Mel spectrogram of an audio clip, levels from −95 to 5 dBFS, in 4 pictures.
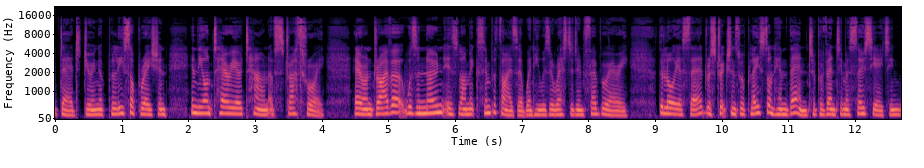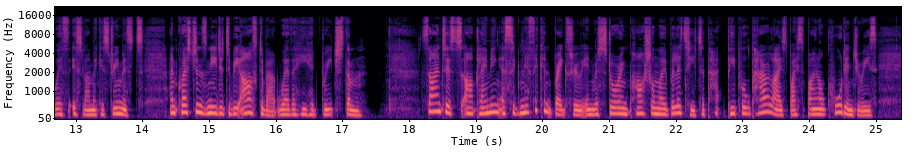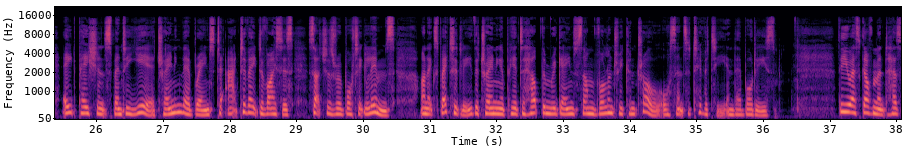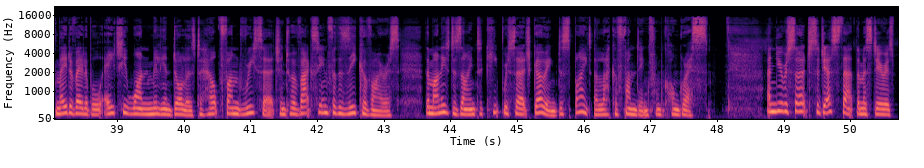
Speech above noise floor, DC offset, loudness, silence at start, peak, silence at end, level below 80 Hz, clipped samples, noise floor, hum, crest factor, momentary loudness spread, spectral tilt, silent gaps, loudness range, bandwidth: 27 dB; under 0.1%; -27 LUFS; 0 s; -12 dBFS; 0.1 s; -72 dBFS; under 0.1%; -53 dBFS; none; 14 dB; 7 LU; -5.5 dB/octave; none; 3 LU; 15.5 kHz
